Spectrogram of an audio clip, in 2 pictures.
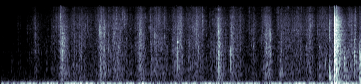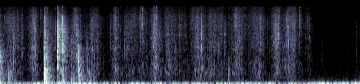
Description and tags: Sticks rustling
Sticks bundled together and jostled in hands. Recorded indoors with AudioTechnica Condenser microphone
